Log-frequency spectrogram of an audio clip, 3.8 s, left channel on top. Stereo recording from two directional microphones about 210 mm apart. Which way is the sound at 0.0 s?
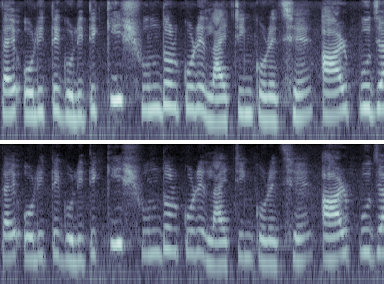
40° left (ahead or behind).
